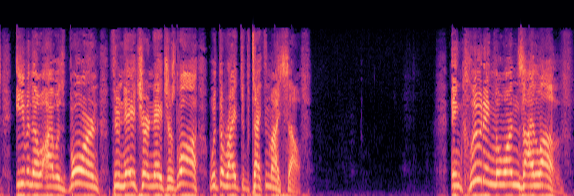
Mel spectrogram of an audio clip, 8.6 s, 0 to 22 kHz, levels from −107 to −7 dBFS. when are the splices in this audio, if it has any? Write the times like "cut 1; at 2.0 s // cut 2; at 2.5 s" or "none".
cut 1; at 4.0 s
